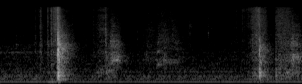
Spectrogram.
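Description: A knife chops through a very large apple on a board, a few separate crisp thuds spaced unevenly, close and moderately quiet with a faint steady hum beneath.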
